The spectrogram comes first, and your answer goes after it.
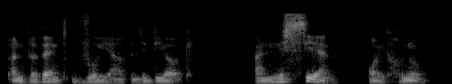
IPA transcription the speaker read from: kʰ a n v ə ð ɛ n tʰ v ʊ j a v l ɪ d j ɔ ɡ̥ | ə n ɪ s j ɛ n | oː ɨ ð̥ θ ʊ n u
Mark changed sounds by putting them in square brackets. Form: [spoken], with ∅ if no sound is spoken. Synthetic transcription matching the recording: [pʰ] a n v ə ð ɛ n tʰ v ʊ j a v l ɪ d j ɔ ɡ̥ | [a] n ɪ s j ɛ n | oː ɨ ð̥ [h] ʊ n u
